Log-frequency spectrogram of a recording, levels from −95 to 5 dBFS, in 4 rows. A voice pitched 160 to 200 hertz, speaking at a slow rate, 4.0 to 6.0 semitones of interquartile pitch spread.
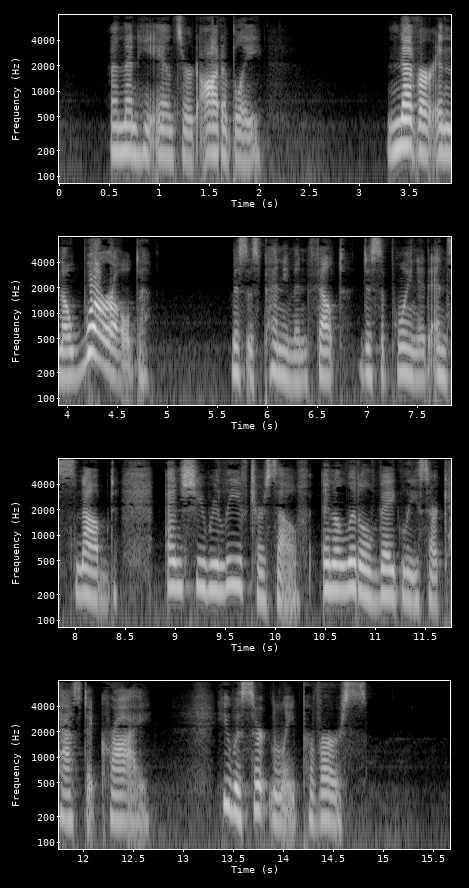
No: medium, 185 Hz; slow, 110 wpm; average, 3.1 semitones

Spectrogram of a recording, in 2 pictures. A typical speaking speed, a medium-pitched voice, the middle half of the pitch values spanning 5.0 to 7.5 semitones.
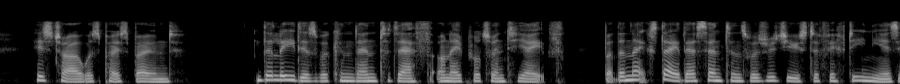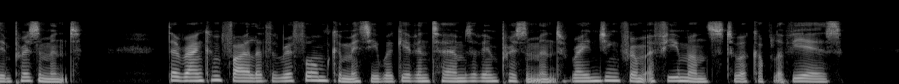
No: average, 160 wpm; medium, 155 Hz; average, 3.3 semitones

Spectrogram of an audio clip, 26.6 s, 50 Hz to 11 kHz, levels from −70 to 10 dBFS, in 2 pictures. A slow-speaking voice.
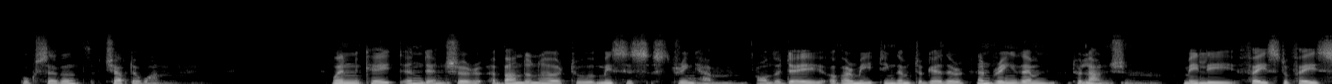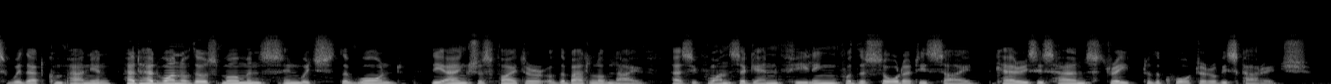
No: average, 160 wpm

